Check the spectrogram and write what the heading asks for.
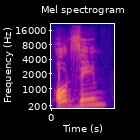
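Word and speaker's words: Orvim (עורבים): Pueden pronunciarse Orvim y significan cuervos. Cuando se pronuncia Arvim, significan árabes.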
